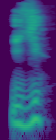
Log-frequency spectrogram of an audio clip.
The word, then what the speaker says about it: Й: Y like in yes.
